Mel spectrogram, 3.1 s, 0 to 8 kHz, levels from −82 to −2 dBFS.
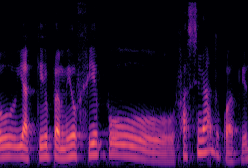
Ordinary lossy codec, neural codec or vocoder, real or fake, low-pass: none; codec, 16 kHz, 8 kbps, FunCodec, trained on LibriTTS, 25 frames a second; fake; none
